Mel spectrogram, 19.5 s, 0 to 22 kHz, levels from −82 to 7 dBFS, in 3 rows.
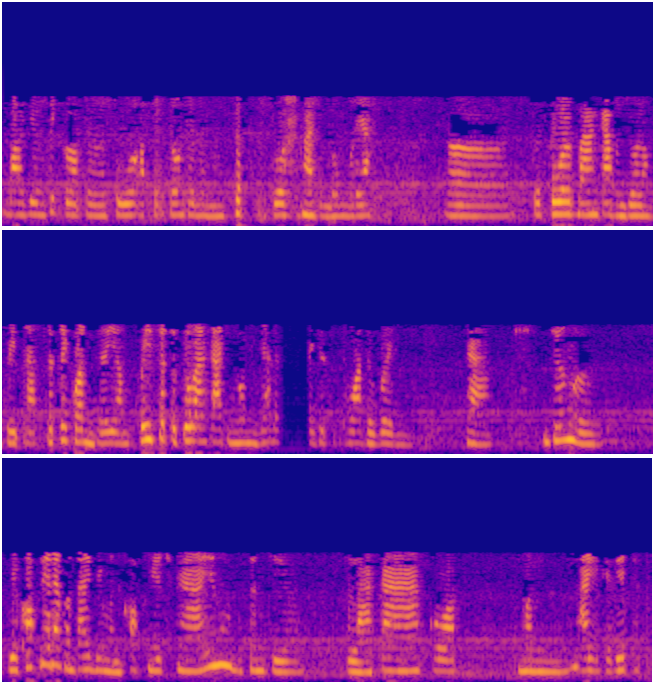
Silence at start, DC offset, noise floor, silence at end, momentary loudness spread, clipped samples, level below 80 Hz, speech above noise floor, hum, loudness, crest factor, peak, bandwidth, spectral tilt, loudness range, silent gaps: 0 s; under 0.1%; -42 dBFS; 0 s; 17 LU; under 0.1%; -58 dBFS; 25 dB; none; -17 LUFS; 18 dB; 0 dBFS; 4 kHz; -9.5 dB/octave; 5 LU; none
